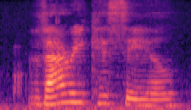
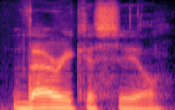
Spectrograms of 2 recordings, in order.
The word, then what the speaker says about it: varicocele: pronunciation I hate having answers to all my questions. varicocele varicocele Uh is an enlargement of the network of the veins in the scrotum.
